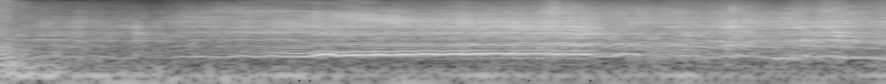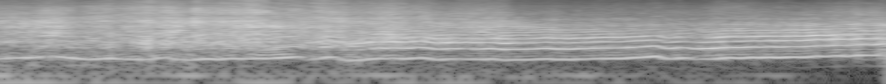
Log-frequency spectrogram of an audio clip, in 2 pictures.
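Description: Racing car engine held at high revs, its pitch dipping about three seconds in and then climbing steadily toward the end.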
